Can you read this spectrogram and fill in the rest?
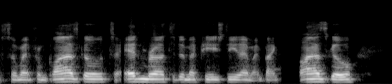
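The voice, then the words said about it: Scottish accent. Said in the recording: “you could probably tell from my accent, in Scotland”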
